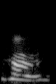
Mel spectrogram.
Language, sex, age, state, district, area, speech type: Gujarati, female, 30-45, Gujarat, Kheda, rural, conversation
